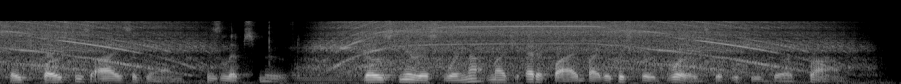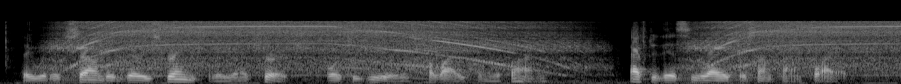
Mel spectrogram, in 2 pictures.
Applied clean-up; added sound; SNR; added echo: none; Power tool; 2 dB; none.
